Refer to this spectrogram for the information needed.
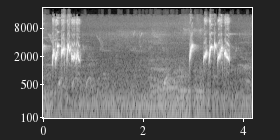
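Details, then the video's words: Thai red-whiskered bulbul singing a southern master-style phrase meant to rouse caged birds and train chicks: two short, lively bursts of rich, bubbling whistled notes about three seconds apart, with faint soft chirps in between. "เสียงนกกรงหัวจุก สำหรับต่อ หรือ เปิดให้นกคึก เสียงเพราะๆ"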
